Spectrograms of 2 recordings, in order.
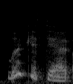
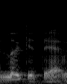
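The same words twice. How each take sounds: First: Said in the usual way. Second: Hushed whisper aside. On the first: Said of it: "said aloud after whisper". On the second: Shown as a demonstration. Reading to children, whispering a hushed aside. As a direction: whisper it like a secret. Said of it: "whispered aside to children".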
